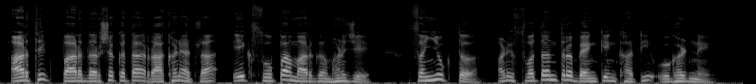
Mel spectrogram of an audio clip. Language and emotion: Marathi, neutral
